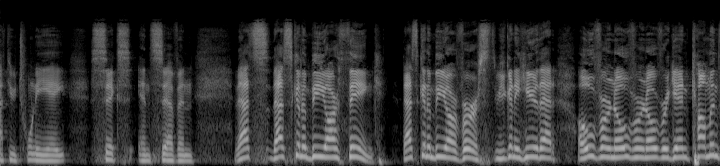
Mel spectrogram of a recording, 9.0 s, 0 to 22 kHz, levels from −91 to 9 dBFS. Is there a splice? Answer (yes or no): no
